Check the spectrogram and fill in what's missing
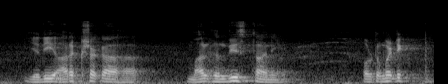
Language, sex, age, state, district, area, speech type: Sanskrit, male, 60+, Karnataka, Dharwad, rural, spontaneous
